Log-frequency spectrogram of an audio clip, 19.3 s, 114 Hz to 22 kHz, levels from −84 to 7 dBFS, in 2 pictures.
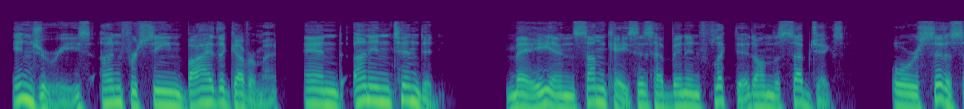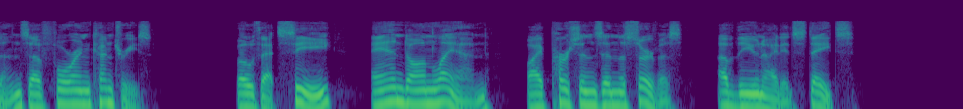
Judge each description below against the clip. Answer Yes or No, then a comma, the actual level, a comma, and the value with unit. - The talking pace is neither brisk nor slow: No, slow, 115 wpm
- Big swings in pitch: Yes, wide, 5.7 semitones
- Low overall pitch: Yes, low, 120 Hz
